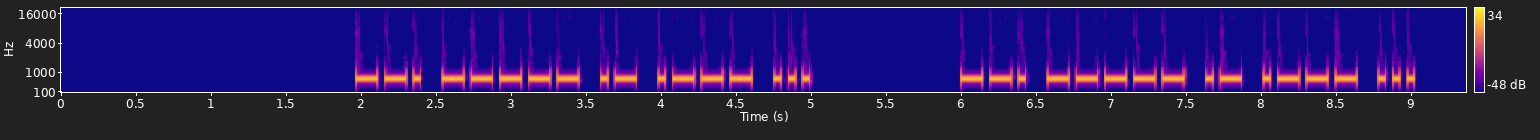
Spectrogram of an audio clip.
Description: Morse code, heard as a keyed tone, about 25 wpm, 700 Hz. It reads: G0AJS G0AJS
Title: DXCC-100 Call Signs - 5 Characters - Repeated 3x - 25wpm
